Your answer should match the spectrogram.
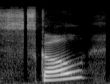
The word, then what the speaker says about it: Szkul: On TikTok, my name is Skull. It is spelled a little strange. It is SZ KUL.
